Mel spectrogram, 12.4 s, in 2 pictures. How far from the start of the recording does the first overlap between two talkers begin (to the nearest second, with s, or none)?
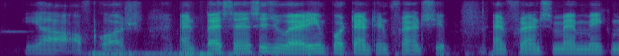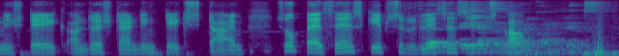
10 s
